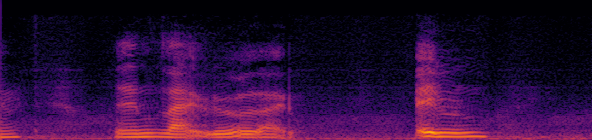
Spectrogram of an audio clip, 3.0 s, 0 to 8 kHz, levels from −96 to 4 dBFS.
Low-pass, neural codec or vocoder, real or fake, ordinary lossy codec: 7.2 kHz; codec, 16 kHz, 1 kbps, FunCodec, trained on LibriTTS, 50 frames a second; fake; none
